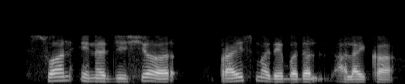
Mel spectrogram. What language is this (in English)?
Marathi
